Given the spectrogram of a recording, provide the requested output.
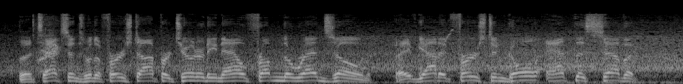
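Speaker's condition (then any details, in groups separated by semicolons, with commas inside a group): No condition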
